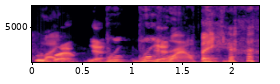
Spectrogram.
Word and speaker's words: Brown: Bruce Brown.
